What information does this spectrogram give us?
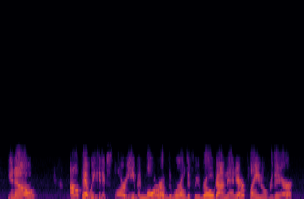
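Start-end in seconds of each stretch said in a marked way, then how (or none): none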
